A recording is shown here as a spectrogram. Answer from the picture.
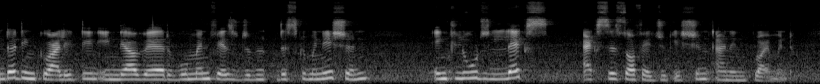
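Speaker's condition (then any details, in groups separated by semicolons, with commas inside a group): No condition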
